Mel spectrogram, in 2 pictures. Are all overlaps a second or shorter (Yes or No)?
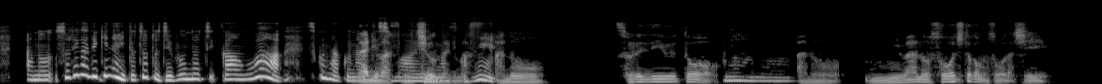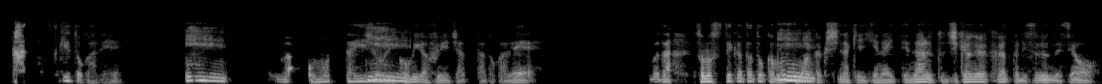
No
